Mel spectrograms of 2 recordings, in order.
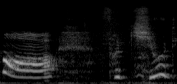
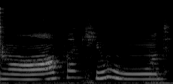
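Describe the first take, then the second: First: Much higher, louder squealing oh, voll cute; excited squeal. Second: Drawn-out, slow swooning aww; gushing. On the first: Reader squealing high and loud over the love story. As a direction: squeal with delight at the sweetness. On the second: Reader swooning slowly over a sweet love scene. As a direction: melt over the sweet moment, stretching every word. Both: Real, not acted.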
